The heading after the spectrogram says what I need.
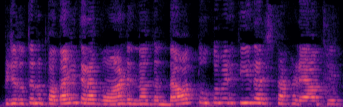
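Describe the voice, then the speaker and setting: Actress as meddling village aunt: high voice, gossipy, scolding, scheming; web series drama. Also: female voice, steady tone, rapid-fire, natural voice. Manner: gossipy, scolding, ends remarks with "haiṅ?". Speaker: paternal aunt.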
